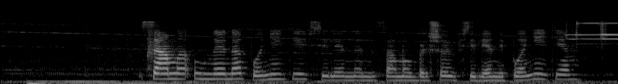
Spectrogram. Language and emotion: Russian, neutral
